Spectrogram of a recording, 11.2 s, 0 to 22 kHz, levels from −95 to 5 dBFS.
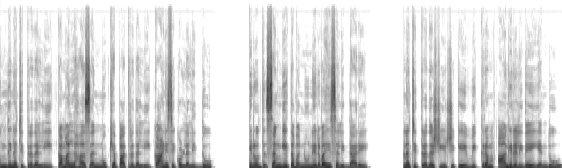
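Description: Speech with a clipped start after a pause: about 0.21 s is lost at 4.79 s just before "ಸಂಗೀತವನ್ನು ನಿರ್ವಹಿಸಲಿದ್ದಾರೆ", and 0.22 s at 7.86 s after it. Each time the output device is slow to wake from silence.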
